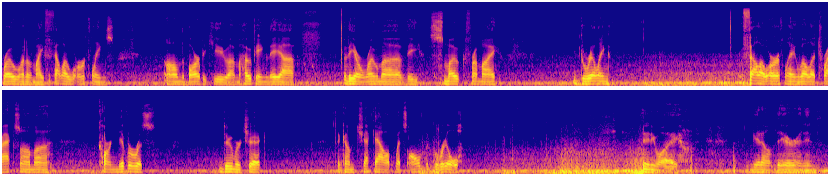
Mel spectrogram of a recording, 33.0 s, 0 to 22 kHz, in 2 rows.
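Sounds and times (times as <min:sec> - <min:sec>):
truck engine and road noise: 0:00.0 - 0:33.0.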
